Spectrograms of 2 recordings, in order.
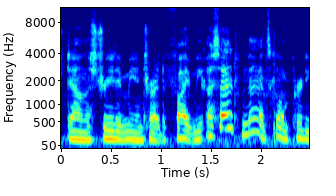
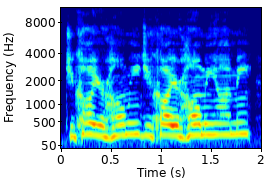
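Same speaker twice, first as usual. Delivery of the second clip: higher-pitched mock yell; retold yelling; 7 semitones higher, 4 dB louder than usual. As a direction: imitate an accusing yell without full volume. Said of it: "is yelling at me".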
